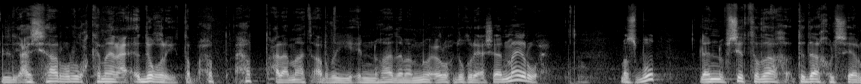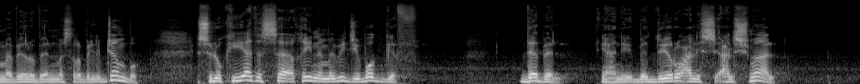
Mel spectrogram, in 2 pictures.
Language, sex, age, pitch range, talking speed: Arabic, male, 50-69, 115-160 Hz, 140 wpm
